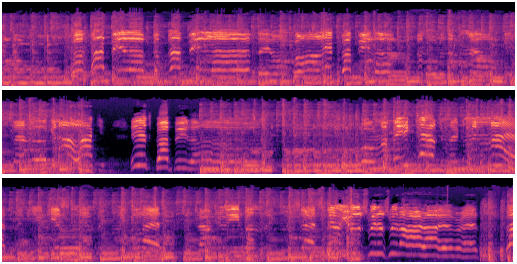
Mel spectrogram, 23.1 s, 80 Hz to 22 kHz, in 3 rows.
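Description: An old-timey 1950s song recording plays: a young, high singing voice over a bouncy band with steady rhythm, loud throughout, with a brief pause near the middle before the music resumes.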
